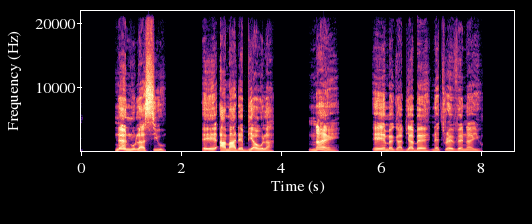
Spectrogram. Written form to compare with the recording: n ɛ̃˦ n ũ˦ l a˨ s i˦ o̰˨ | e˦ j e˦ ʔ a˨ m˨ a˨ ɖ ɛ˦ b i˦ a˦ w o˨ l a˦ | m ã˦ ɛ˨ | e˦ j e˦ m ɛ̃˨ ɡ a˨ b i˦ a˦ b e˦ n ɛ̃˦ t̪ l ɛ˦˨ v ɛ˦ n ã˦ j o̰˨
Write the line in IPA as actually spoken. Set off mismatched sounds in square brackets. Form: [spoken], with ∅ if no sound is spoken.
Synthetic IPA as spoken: n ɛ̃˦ n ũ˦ l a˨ s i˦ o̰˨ | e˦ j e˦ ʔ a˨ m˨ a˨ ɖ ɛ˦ b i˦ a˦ w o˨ l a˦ | [n] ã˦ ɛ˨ | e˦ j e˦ m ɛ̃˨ ɡ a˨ b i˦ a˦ b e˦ n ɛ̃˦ t̪ [ɾ] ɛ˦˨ v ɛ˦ n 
